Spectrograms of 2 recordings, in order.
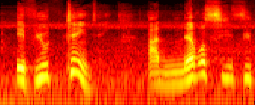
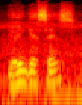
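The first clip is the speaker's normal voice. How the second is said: softer, understated reproach; low-key scolding; 3 semitones lower, 8 dB quieter than usual. Real, not acted. Scolding those showing the boxes, low-key reproach. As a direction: toss the reproach out softly. Same words first said softly.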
